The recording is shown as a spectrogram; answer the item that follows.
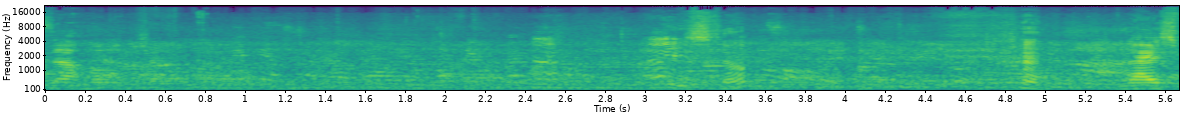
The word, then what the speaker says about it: Zahorcak: surname I think it's Zahorcak. is no? Nice pronunciation.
